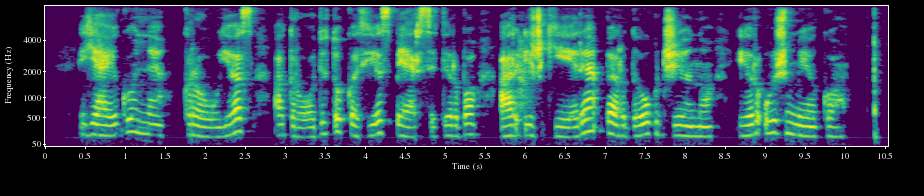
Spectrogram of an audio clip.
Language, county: Lithuanian, Utena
